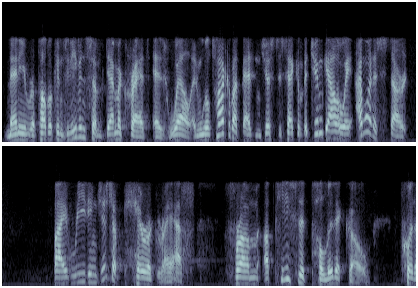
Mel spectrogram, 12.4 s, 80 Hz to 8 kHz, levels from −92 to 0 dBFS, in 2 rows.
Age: 50-69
